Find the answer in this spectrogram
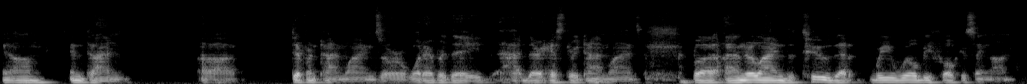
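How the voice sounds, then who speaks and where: A man with a low, husky voice talks casually as host. He rambles, restarting sentences and filling pauses with "um" and "uh". His tone stays mellow and dark throughout. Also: little pitch movement. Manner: rambling, hesitant, many fillers and restarts. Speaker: podcast host. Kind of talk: casual conspiracy talk.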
